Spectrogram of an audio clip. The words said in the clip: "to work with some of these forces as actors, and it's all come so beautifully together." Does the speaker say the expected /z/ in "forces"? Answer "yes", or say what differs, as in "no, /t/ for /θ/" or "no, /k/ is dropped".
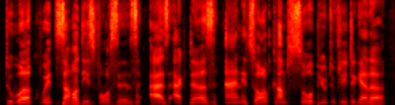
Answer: yes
